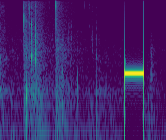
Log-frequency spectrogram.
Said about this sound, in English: There you go. Get the beep in properly.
